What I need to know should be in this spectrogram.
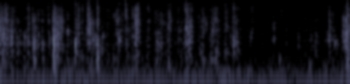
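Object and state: Plastic bag of foam beads.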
